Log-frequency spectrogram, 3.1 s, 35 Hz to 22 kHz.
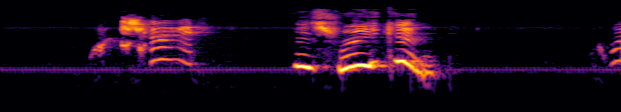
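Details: An 18-month-old pet grey parrot talking indoors: clear voice-like syllables in two bursts, with rising and falling tones and a brief whistled upslur, against a constant background hum.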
